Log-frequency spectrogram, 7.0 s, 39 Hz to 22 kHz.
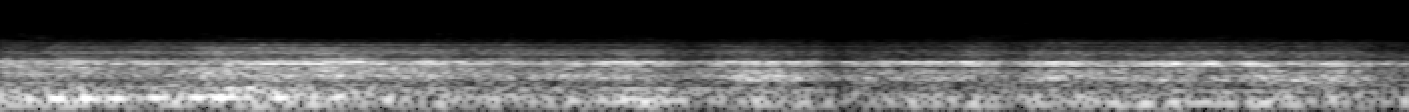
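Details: Spirit Airlines Airbus A320-232 (N628NK) in the cabin during a Cancún–Detroit flight: a steady high whistle around 600 Hz over cabin rumble. This is the normal fuel overpressure protector (FOPP) whistle.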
